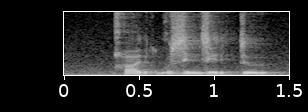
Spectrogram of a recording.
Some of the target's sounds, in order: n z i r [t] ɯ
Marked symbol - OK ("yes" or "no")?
yes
